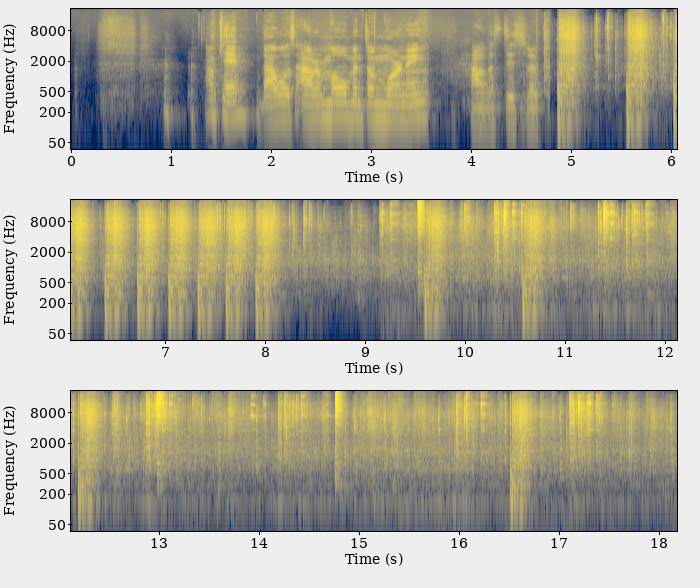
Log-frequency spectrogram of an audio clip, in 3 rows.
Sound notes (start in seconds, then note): 5.4 a series of the marble drops on the drums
